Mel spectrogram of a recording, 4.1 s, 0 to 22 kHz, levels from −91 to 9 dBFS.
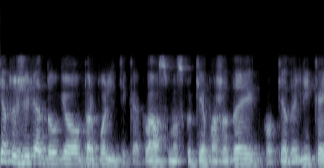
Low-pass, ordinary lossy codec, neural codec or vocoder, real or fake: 5.4 kHz; AAC, 48 kbps; none; real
